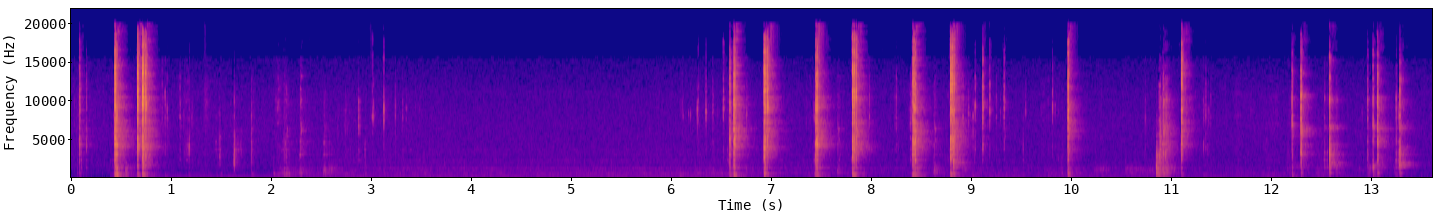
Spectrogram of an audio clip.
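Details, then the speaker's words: Old polished-brass Alaron ceiling fan with a suspected completely failed capacitor, motor cold to the touch; a low steady hum with no speed build-up, then loose clunks and clicks as the motor runs weak and slow. "it sounds like the capacitor has just failed completely"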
